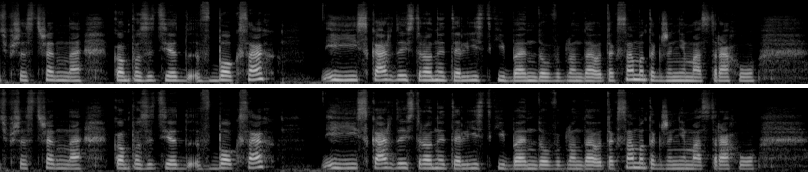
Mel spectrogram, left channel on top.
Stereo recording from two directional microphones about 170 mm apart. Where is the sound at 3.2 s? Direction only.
45° left (ahead or behind).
